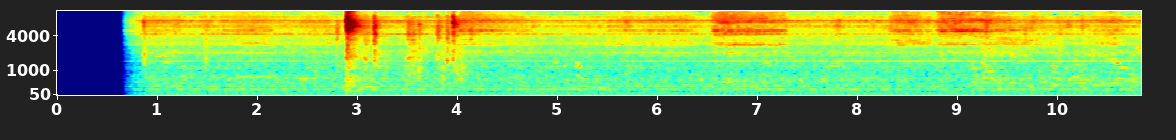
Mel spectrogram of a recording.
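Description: A vehicle engine running steadily with a low hum. It cuts in just under a second in, with a few sharp knocks around three to four seconds and short bursts of hiss later on.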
